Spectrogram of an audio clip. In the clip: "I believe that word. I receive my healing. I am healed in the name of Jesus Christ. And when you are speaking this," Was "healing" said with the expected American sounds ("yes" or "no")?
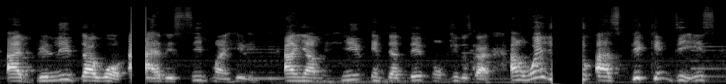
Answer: yes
